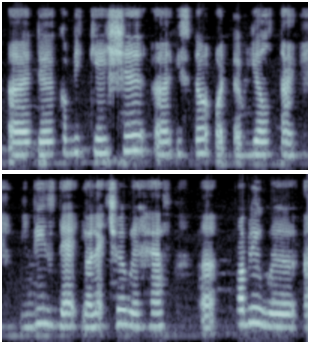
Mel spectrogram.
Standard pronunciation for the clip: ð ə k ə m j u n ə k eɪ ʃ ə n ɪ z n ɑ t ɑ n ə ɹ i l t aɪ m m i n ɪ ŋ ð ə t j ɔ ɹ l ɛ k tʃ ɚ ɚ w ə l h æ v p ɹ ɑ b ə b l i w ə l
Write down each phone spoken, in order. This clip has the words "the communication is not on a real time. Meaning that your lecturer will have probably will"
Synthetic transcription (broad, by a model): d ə k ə m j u n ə k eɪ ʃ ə n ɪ s n ɑ t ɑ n ə ɹ i l t aɪ m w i l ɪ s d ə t j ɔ l ɛ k tʃ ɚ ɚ w ə l h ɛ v p ɹ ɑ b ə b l i w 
